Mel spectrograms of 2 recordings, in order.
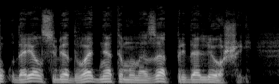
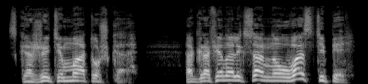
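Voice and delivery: beside himself with anticipation; 5 semitones higher, 6 dB louder than usual. A narrator's reading. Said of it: "Вне себя от ожидания произнёс Митя".

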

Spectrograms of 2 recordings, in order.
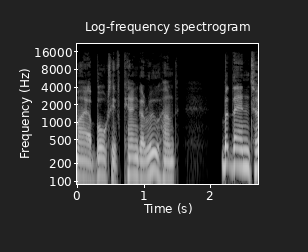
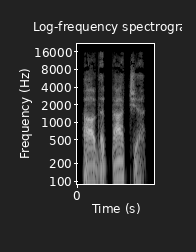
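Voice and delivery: lazy, lower drawl as Titus; lower, unhurried drawl; 5 semitones lower, 3 dB quieter than usual. Acted. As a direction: drawl it out, amused. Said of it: "he drawled".

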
